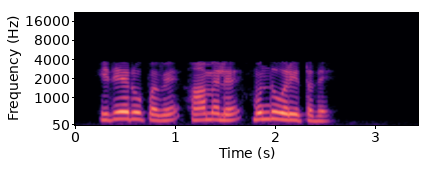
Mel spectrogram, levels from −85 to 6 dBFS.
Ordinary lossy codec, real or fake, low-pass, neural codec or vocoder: none; real; 3.6 kHz; none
